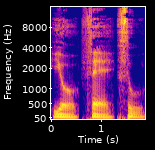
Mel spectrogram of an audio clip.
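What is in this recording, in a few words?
"yothethu", concatenated syllables; Affixing experiment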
